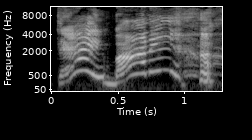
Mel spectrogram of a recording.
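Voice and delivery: high, drawn-out exclamation of amazement; amazed reaction. Retold or imitated. Viewer reacting to Bonnie's boldness, amazed. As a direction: stretch it out high, mock astonished. Astonished reaction to the show's character.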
